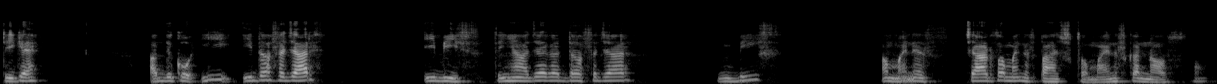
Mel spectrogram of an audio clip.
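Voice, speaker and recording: A man works through math problems step by step. His throat is hoarse and sore, and he keeps prompting the class with questions he answers himself. The recording sounds dull and lo-fi. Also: on the high side, takes it slowly, long pauses, a bit bright. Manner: coaxing, asks and answers own questions, clears throat. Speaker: math tutor. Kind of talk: classroom-style math lesson.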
